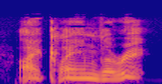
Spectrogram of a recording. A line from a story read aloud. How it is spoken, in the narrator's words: exclaimed joyfully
